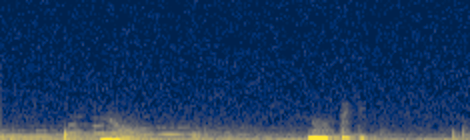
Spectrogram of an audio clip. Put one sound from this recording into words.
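A woman speaks quietly and seriously, close by.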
